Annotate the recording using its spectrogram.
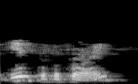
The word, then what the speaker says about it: imprecatory: The penitential psalms, the imprecatory, we might pronounce it imprecatory psalms,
